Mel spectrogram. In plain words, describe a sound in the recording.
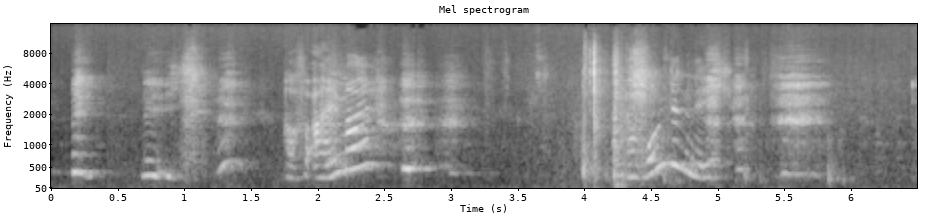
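A young girl speaks close by in an upset, pleading voice.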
